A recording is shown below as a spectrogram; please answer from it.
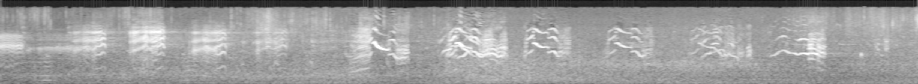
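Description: Cockatoos calling: a string of separate calls, about one a second, each with a wavering pitch, over a steady rush of wind.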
